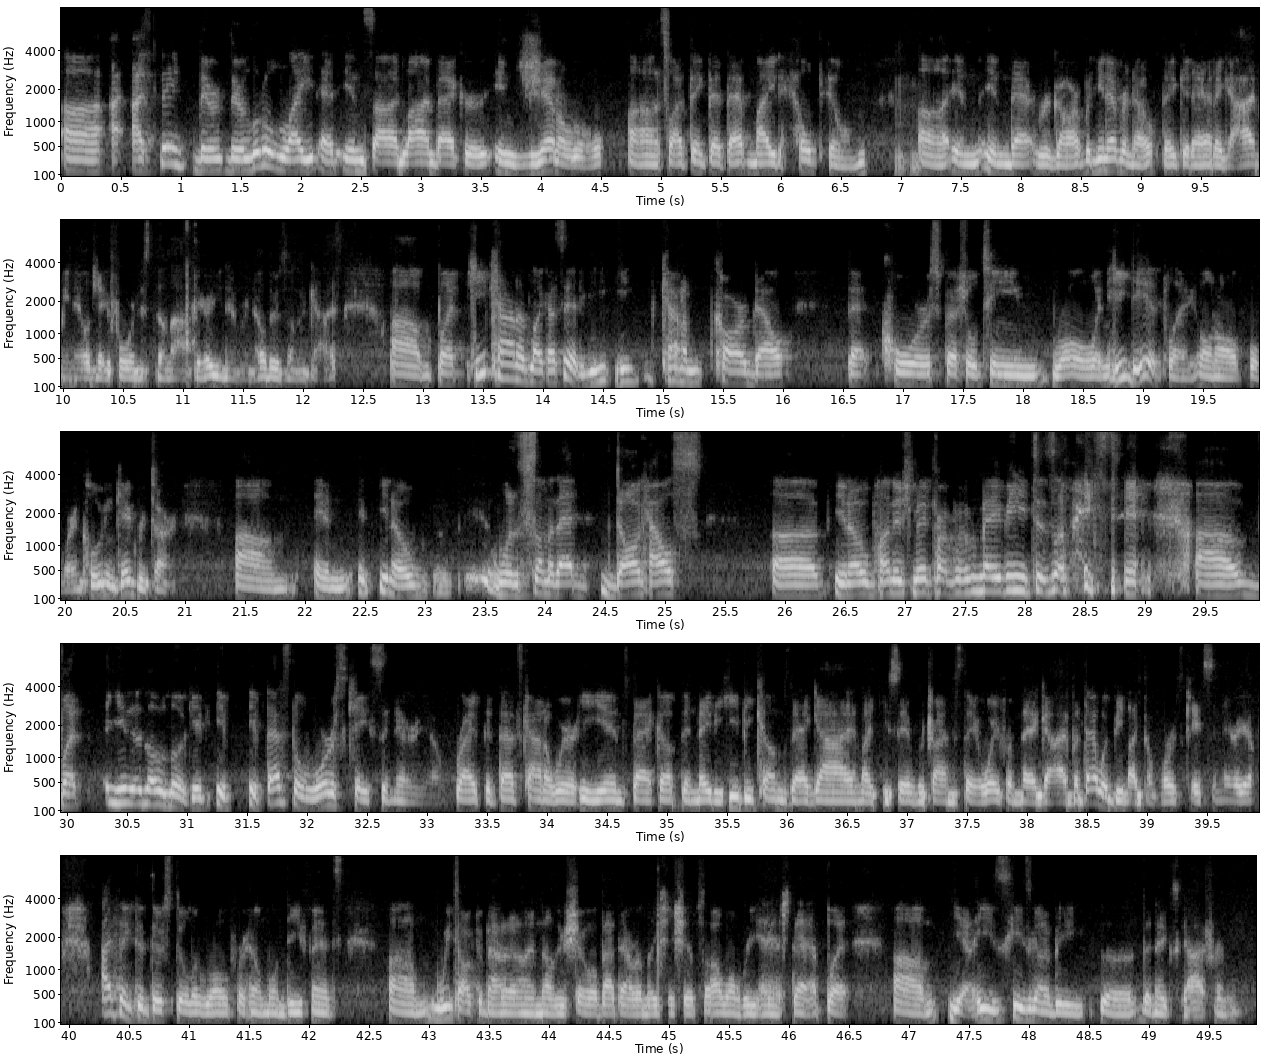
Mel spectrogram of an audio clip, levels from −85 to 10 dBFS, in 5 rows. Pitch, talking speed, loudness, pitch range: 125 Hz, 230 wpm, -16 LUFS, 115-155 Hz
